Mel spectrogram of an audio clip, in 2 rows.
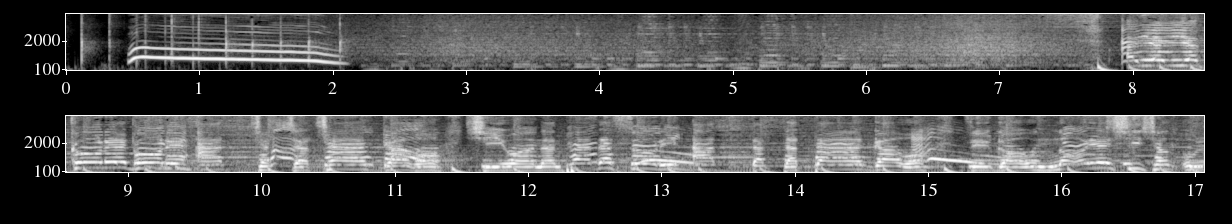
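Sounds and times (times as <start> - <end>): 
people clapping: 0.0 - 2.2
speech: 8.0 - 17.0.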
